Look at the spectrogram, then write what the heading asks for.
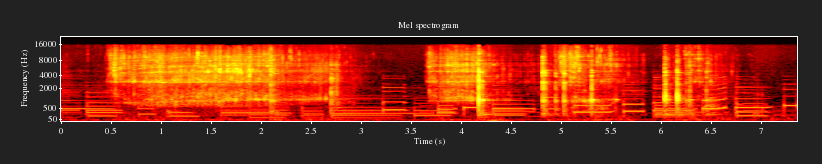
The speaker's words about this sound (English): You know, the rest I'm going to just pour it right in the glass. Uh-oh. I don't want to lose too much of the fizz.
